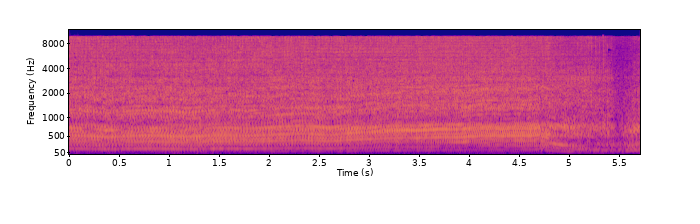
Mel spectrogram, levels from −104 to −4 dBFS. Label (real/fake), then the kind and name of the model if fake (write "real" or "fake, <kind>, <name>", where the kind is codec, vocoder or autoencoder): real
